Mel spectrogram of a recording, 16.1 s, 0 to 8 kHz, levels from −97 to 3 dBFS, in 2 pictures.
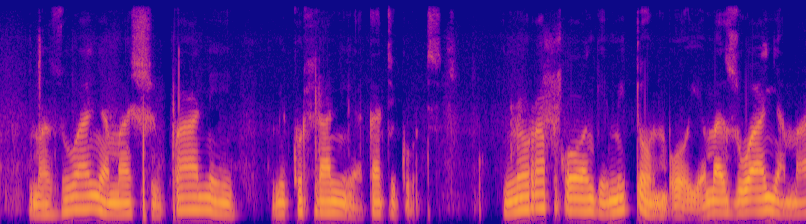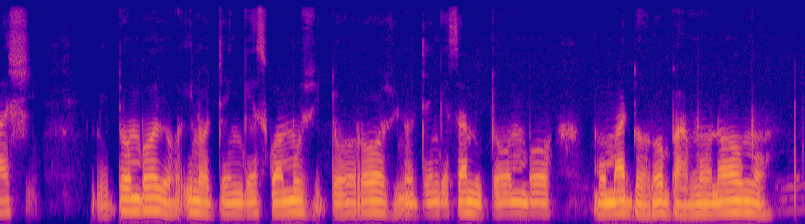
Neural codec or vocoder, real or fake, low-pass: none; real; 7.2 kHz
